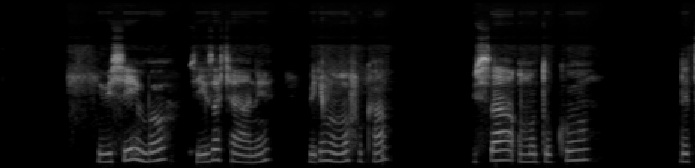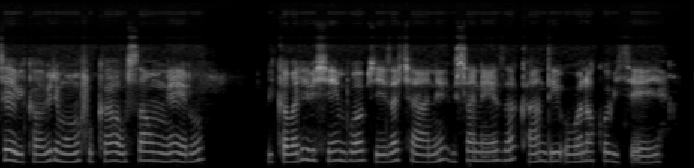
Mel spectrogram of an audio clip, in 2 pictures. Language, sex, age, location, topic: Kinyarwanda, female, 18-24, Musanze, agriculture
